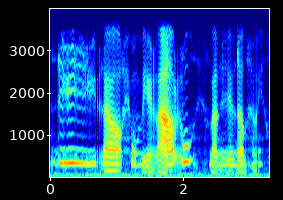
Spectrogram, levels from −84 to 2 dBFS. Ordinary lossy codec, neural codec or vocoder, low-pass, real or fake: none; autoencoder, 22.05 kHz, a latent of 192 numbers a frame, VITS, trained on many speakers; 3.6 kHz; fake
